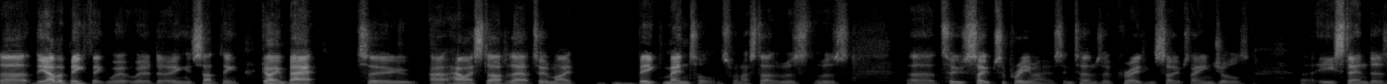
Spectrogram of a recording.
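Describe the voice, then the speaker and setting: A man's voice: lowish voice, flat delivery, normal speed, a bit bright. A man speaking as a producer guest in a casual, conversational interview.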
